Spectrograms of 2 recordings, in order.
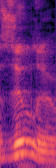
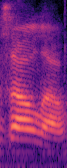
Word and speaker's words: Zolo: Yeah, you're with the House of Zulu, right? House of Zolo. Yes. Zolo, sorry.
